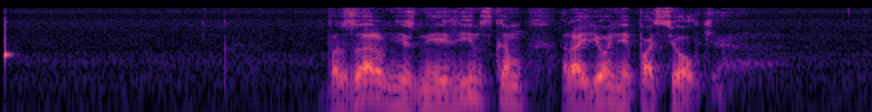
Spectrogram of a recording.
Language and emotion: Russian, neutral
